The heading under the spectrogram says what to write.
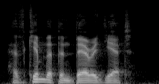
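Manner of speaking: ordinary delivery, nothing marked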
